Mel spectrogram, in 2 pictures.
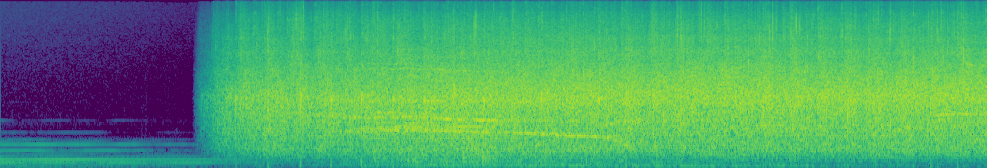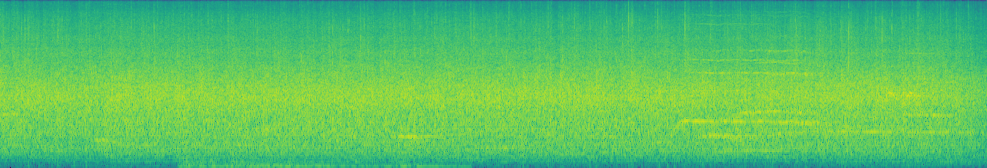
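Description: A large theatre audience applauding. The applause comes in suddenly about two and a half seconds in, over the fading tail of a low held musical note, and then carries on steadily.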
